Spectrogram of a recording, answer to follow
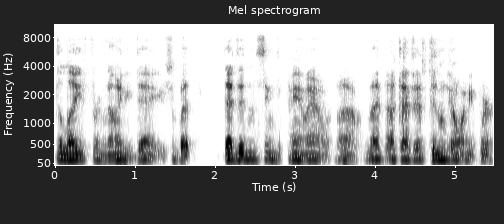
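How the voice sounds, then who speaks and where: Somewhat breathy and pitched in the middle range, a man's voice holds a monotone, flat intonation. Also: moderate pace. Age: 80s+. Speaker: vlogger. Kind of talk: personal vlog monologue. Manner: halting.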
